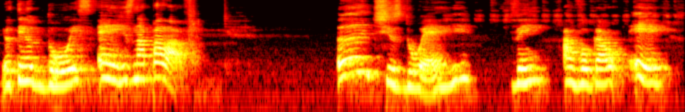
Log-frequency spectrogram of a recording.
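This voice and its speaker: A Brazilian woman teaching a video lesson to young children, with slow, clear, exaggerated pronunciation. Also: on the high side, expressive. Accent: Brazilian Portuguese. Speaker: primary school teacher. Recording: echoey room.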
